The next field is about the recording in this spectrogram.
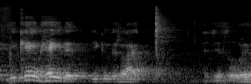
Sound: clicking

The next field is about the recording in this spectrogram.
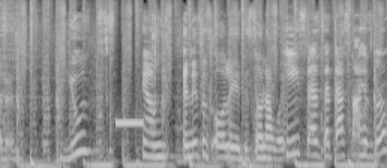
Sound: beep

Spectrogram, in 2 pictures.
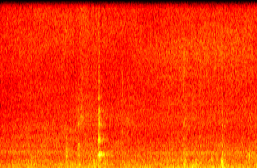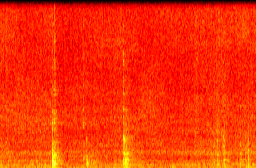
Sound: kitchen noises: sizzling, rustling, squeaking

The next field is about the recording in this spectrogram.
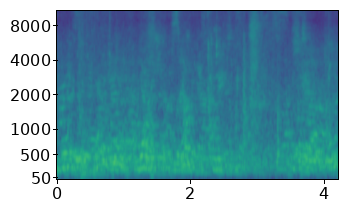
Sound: indistinct conversation

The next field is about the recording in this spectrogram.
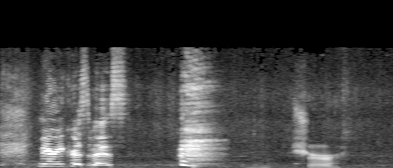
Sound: laughing

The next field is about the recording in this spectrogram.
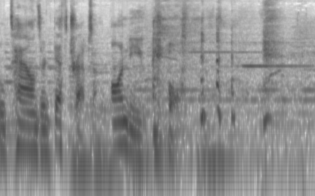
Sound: laughs

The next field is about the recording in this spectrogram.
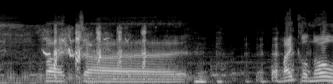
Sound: laughter

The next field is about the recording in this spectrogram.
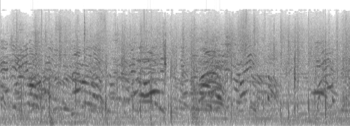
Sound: townspeople chatter; dramatic music

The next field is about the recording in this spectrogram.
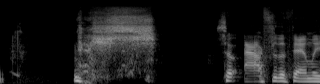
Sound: Thomas laughing

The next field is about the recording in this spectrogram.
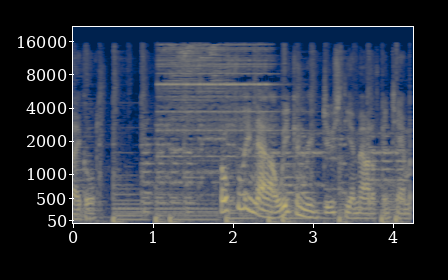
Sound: bell rings

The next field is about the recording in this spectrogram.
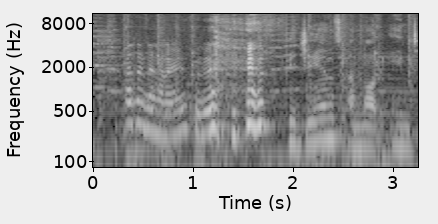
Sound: laughs

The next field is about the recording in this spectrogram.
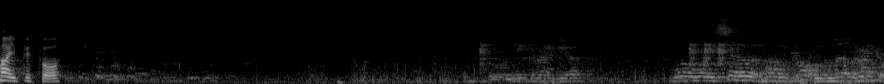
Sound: audience laughter

